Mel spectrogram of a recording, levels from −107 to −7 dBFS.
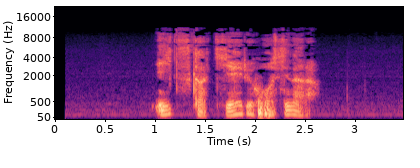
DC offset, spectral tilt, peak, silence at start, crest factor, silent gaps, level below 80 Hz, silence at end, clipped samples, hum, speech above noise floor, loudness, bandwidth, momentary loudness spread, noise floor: under 0.1%; -5 dB/octave; -6 dBFS; 1 s; 20 dB; none; -48 dBFS; 0.85 s; under 0.1%; none; 36 dB; -23 LUFS; 11.5 kHz; 5 LU; -58 dBFS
